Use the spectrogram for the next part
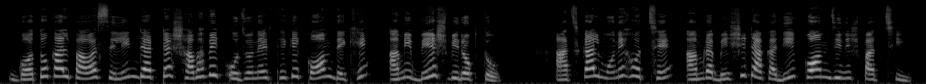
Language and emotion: Bengali, angry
